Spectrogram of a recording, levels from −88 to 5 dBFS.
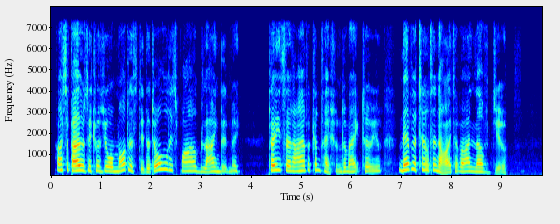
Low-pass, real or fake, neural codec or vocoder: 7.2 kHz; fake; codec, 16 kHz, 4 kbps, FunCodec, trained on LibriTTS, 50 frames a second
